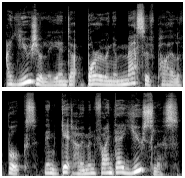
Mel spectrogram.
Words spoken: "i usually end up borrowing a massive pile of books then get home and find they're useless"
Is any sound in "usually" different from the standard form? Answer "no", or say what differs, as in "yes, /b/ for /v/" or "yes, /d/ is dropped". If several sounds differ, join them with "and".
no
